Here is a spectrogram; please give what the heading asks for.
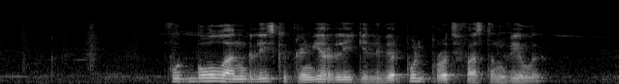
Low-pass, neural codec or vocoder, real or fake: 7.2 kHz; none; real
